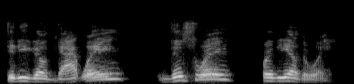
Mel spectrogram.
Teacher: You're going to go up for each choice, and except for the last one, you're going to go down. So if there's two choices, you're going to go up for the first one, down for the second one. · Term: choice question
